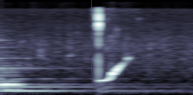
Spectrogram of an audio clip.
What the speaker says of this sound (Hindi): डैडी पिग बूंदें इकट्ठा करने के लिए बाल्टी का इस्तेमाल कर रहे हैं।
